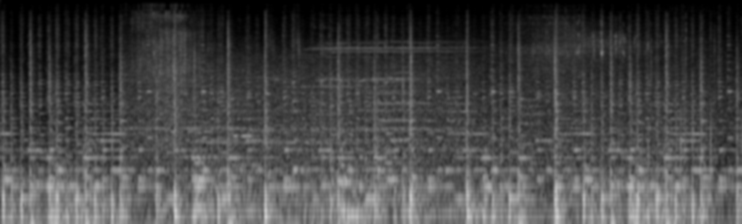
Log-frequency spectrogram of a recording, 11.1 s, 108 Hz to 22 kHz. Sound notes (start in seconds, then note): 2.2 street ambience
